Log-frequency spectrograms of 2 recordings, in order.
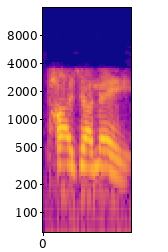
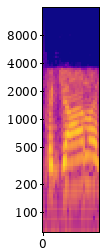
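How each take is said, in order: First: The word ends with an 'ay' vowel. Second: The word ends with an 'uh' vowel. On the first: "they call it pajame. It sounds French" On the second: "Instead of saying pajama"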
